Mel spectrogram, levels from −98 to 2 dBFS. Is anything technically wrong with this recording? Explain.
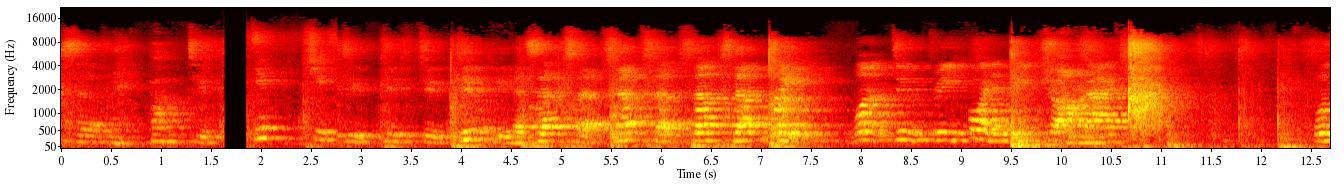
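Yes, there are two related faults. At 1.63 s there's a playback stall: the sound drops out for about 230 ms, likely because the player ran dry or its thread got blocked. From 1.86 to 2.76 s comes catch-up at higher speed, where the backlog plays at 1.25 times speed and the pitch jumps up by roughly four semitones before settling back.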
